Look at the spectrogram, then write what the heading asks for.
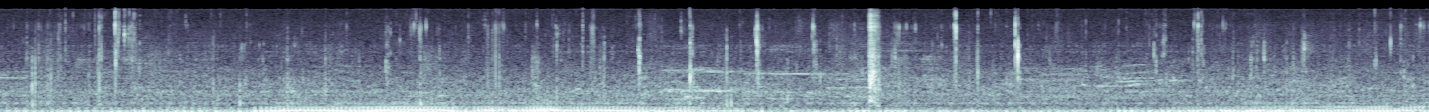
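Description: Close-up eating: a person chewing and gnawing meat off a cooked chicken leg, with scattered wet smacks and clicks, the sharpest about nine seconds in. A low muffled rumble from the mouth swells between about two and six seconds in and again near the end.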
